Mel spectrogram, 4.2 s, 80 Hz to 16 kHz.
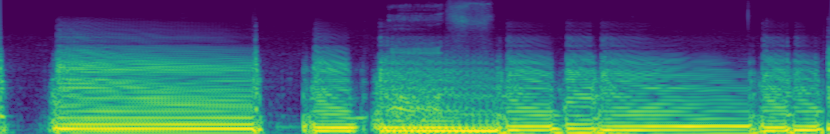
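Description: Distorted electric guitar through a Roland Micro Cube amp, played back from a close-miked Shure SM57 recording taken with the mic off toward the outer edge of the speaker cone, which gives a tone with less high end. A chord rings for about a second and breaks off, then a run of picked notes follows.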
